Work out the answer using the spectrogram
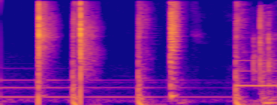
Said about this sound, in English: I'm gonna clap just because.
